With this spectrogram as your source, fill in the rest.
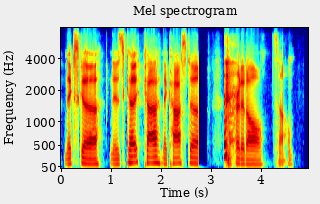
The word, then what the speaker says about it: Nksta: It's Nksta, Nksta.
